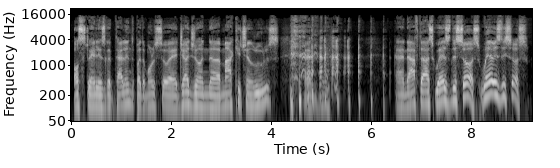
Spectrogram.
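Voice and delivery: put-on light French accent; a hint of a fussy French chef; Manu. A French chef judge demands the sauce. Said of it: "Manu here".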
